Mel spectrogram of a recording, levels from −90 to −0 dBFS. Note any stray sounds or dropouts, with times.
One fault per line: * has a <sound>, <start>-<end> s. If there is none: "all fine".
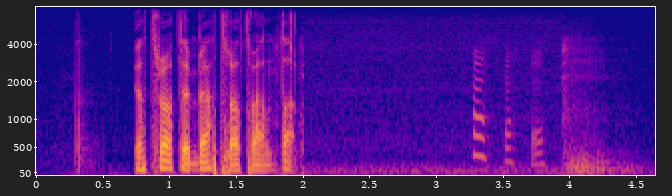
* has a laugh, 3.3-3.8 s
